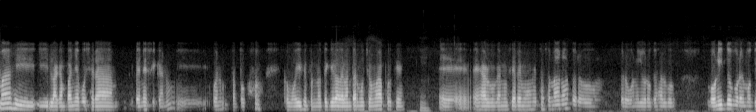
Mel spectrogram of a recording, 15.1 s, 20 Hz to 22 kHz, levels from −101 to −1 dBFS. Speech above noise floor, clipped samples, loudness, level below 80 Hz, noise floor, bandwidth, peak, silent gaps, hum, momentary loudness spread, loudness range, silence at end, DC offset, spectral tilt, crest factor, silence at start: 30 dB; under 0.1%; -30 LUFS; -58 dBFS; -60 dBFS; 4.9 kHz; -12 dBFS; none; none; 16 LU; 7 LU; 0 s; under 0.1%; -10 dB/octave; 18 dB; 0 s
